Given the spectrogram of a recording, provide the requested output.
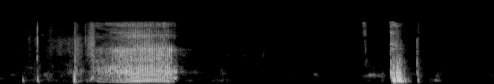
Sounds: Throat clearing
